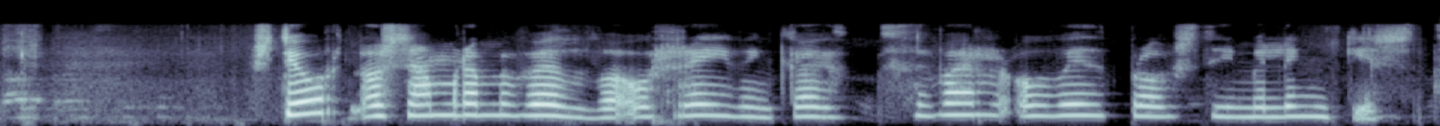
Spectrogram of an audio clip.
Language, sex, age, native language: Icelandic, female, 11, Icelandic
